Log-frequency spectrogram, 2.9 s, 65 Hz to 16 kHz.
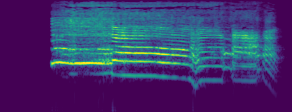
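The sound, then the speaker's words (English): A person vocally imitates a pained scream: a single loud, drawn-out, high-pitched cry lasting over two seconds, wavering and dipping near the end before cutting off. “They hold their head for about 10 minutes, and they let out the scream.”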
